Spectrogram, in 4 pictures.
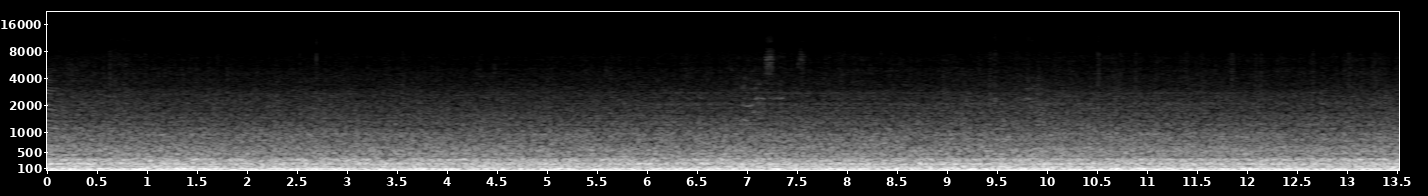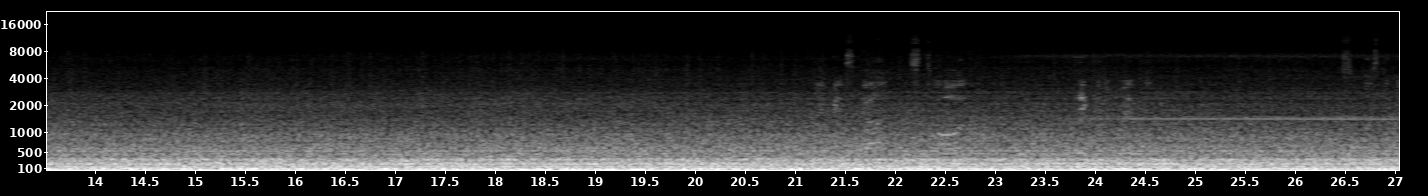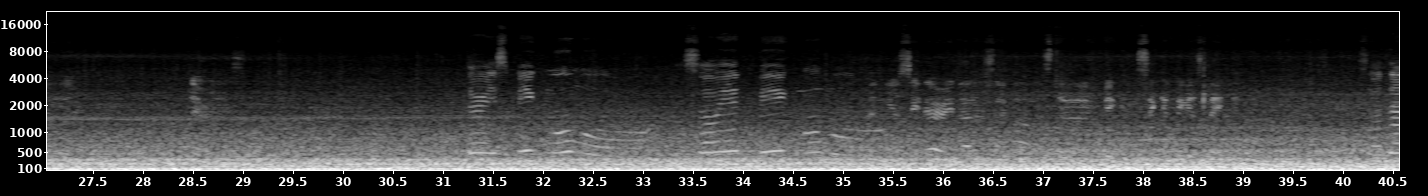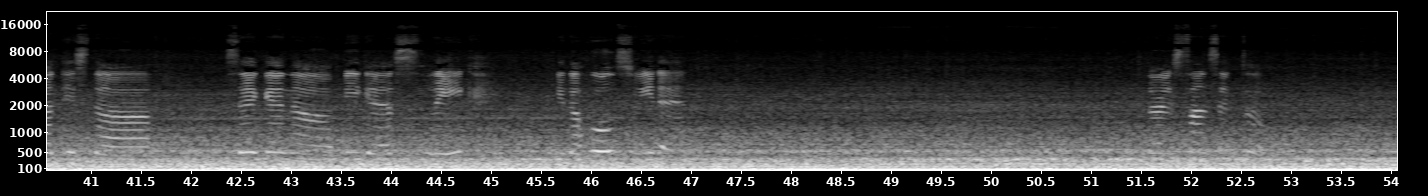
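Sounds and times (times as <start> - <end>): road and engine rumble in car: 0.0 - 54.0.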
